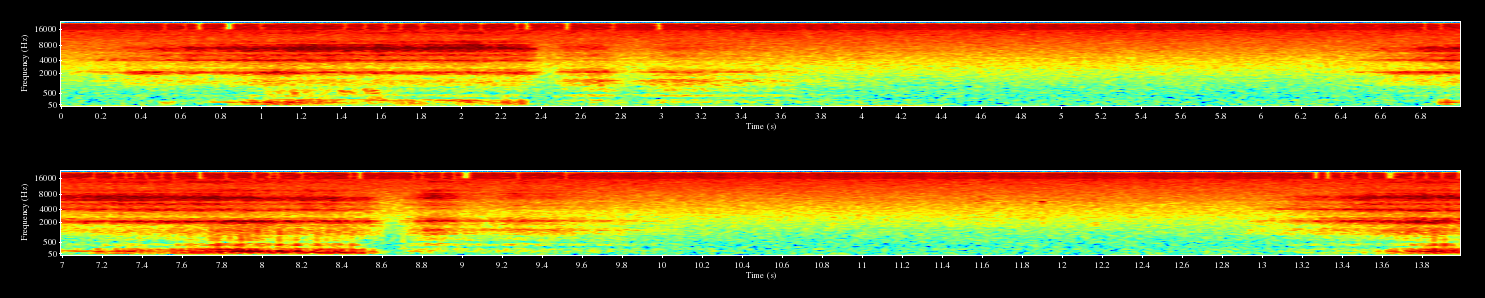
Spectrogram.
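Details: Elderly female labrador asleep: low, rumbling snores on slow breaths, about four breaths a minute, with quiet pauses between; ordinary sleep snoring.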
